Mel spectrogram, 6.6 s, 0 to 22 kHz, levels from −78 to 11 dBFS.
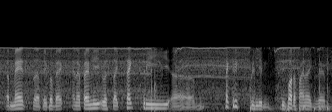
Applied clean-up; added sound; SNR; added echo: none; Drill; 11 dB; none.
